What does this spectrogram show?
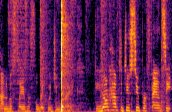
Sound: cork pops

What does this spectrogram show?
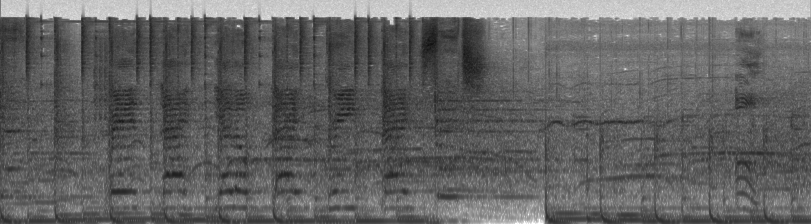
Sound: ooh

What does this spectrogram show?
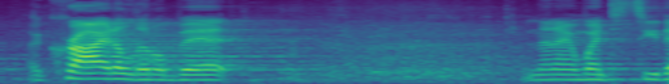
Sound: laughter

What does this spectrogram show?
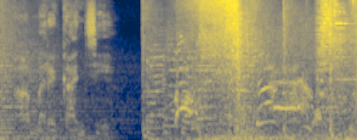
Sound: Bruce yelps

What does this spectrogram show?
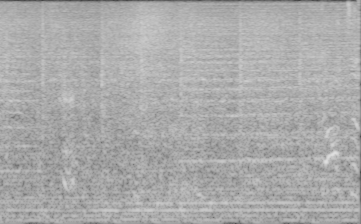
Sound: Ben groans

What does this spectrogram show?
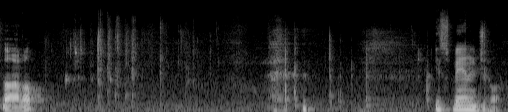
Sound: shakes bottle

